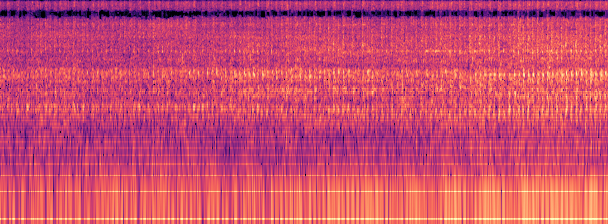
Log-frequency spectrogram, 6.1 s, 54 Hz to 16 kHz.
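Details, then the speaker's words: First start of fuel-injected 1972 Honda N600 two-cylinder on an aftermarket ECU, factory fuel pressure regulator with return line, not yet tuned with wideband: steady, even low putter at idle with no knocks, misses or surging; normal healthy idle. "sounds pretty damn good that's our invention boys that's our invention family"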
